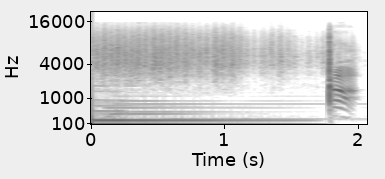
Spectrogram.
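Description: Latin jazz band's held chord, electric bass and keyboard, ringing out and fading away over about a second and a half. Just before the end, sharp hand-percussion strikes begin, starting the next rhythmic passage.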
